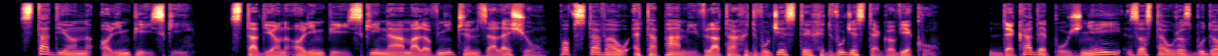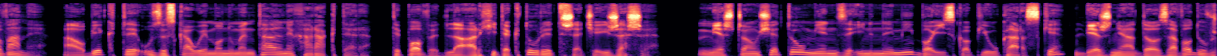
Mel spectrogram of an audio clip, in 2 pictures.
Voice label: polish voice olympic stadium; zalesie olympic stadium

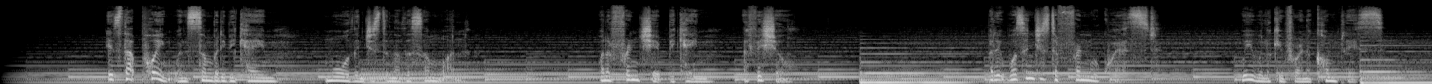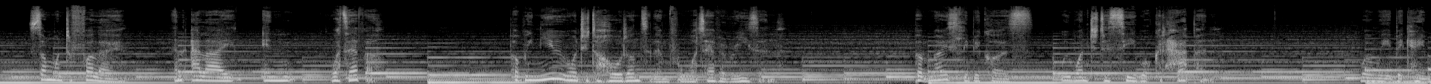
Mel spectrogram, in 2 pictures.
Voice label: warm soft sell

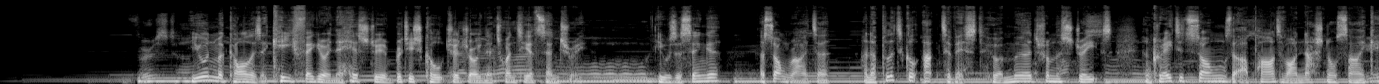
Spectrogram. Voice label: documentary

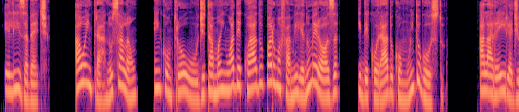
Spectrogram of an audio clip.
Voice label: brazilian voice audiobook

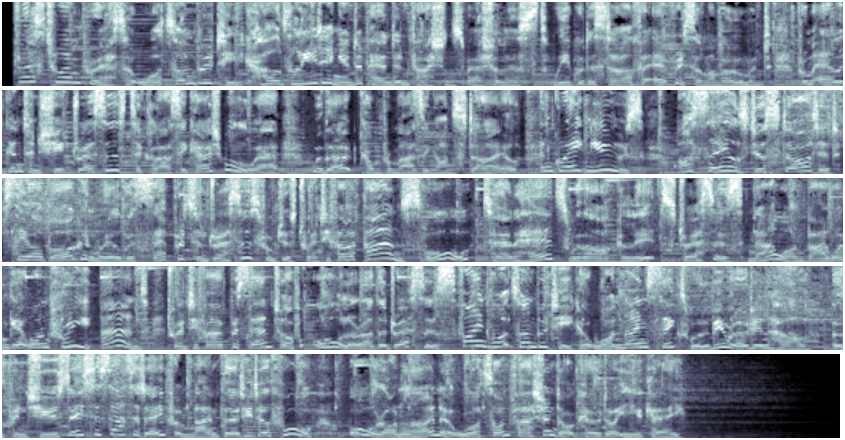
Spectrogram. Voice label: bright breezy radio ad

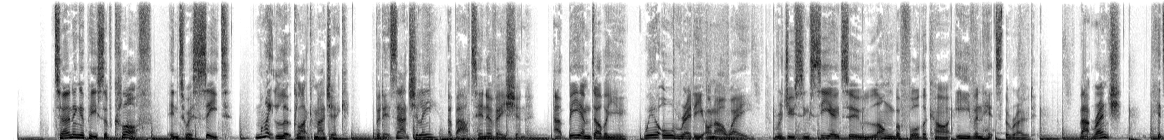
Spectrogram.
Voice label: corporate image film

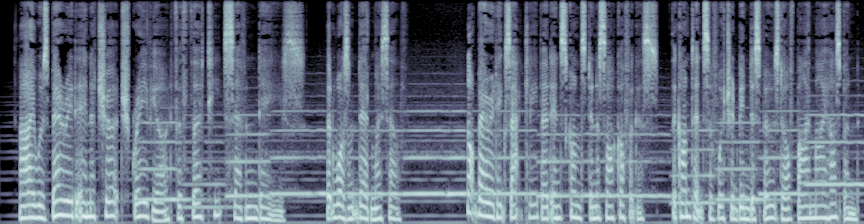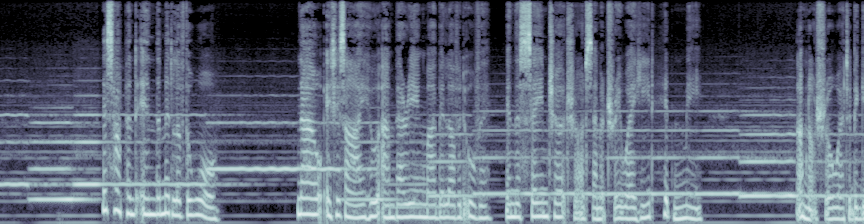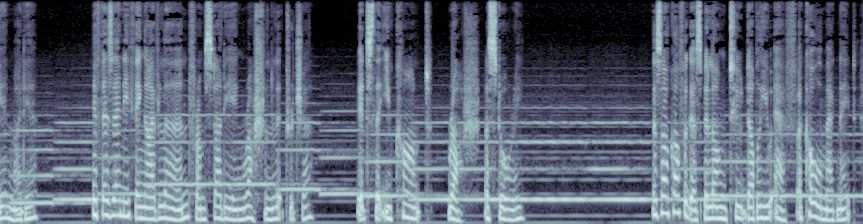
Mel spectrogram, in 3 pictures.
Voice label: audiobook; here in berlin

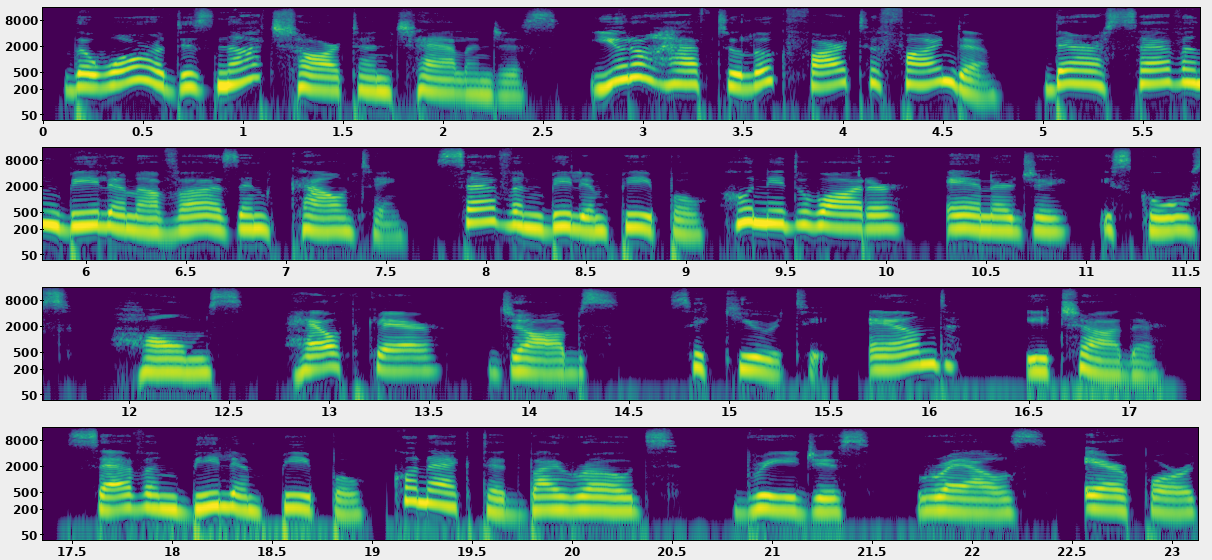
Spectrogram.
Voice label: brazilian portuguese female english

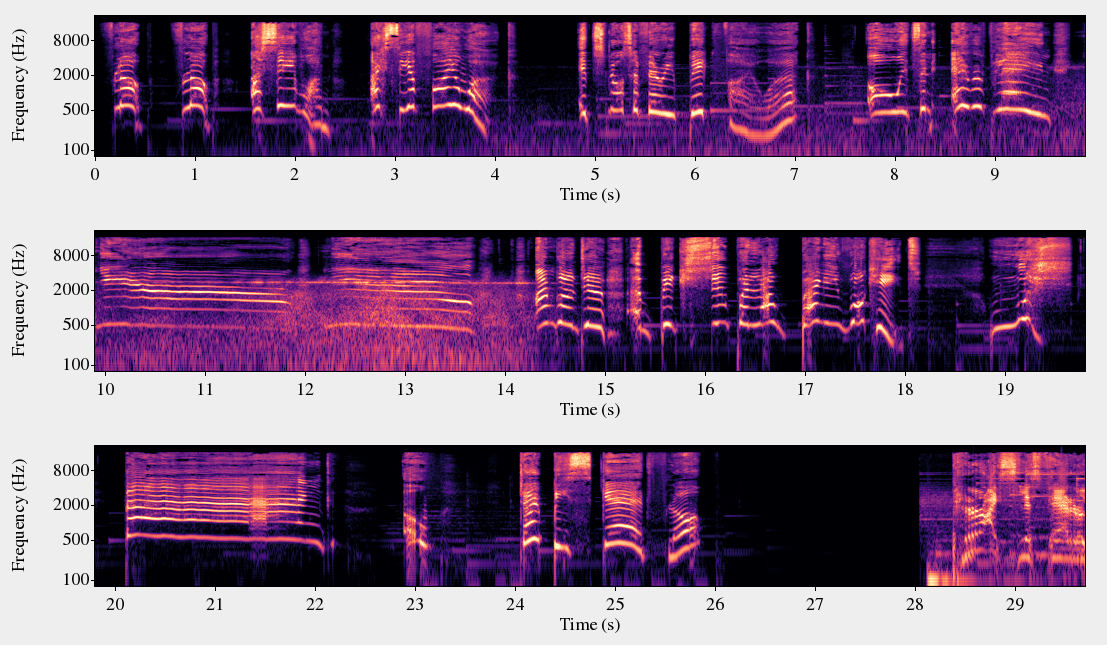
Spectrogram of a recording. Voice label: character

